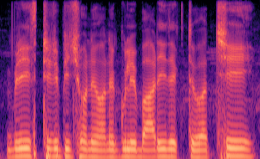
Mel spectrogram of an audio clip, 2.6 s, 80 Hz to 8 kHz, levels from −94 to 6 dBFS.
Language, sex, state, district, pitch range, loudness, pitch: Bengali, male, West Bengal, Cooch Behar, 125-140 Hz, -13 LUFS, 135 Hz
